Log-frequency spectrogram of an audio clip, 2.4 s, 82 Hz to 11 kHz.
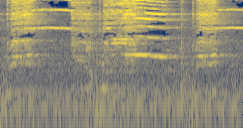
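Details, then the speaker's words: VW Golf 4 (engine code 1Y): high sharp squeal rising and falling with each wiper sweep, about once a second; the wiper assembly is most likely seized, and the linkage is to be removed and inspected. "avem acest zgomot la ștergătoare Cam așa fac ștergătoarele"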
